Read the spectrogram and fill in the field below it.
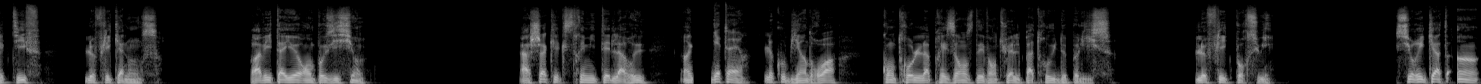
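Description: At 6.92 s the sound cuts out for about 0.18 s, a playback stall, likely the player starving for data or getting blocked, before resuming at 7.12 s. From 7.12 to 7.85 s there's catch-up at higher speed: the backlog runs 1.25 times fast, pitch rises about four semitones, then settles back.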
